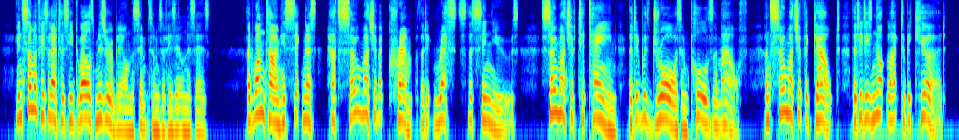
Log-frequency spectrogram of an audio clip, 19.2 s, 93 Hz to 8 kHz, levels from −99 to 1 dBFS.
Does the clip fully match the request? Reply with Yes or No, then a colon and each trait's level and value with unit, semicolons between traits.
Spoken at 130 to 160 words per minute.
No: average, 170 wpm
